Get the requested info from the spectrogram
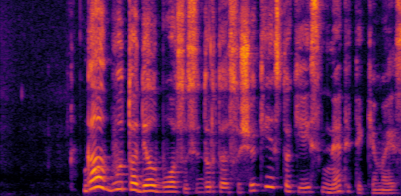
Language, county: Lithuanian, Vilnius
